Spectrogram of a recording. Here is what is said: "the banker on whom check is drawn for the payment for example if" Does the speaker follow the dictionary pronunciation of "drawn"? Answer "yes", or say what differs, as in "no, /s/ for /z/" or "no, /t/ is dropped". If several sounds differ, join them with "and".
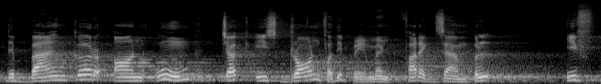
yes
